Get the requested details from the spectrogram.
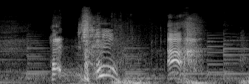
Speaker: oh i gotta sneeze ah [Music] i do ah excuse me sorry [Music] i need to sneeze [Music]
